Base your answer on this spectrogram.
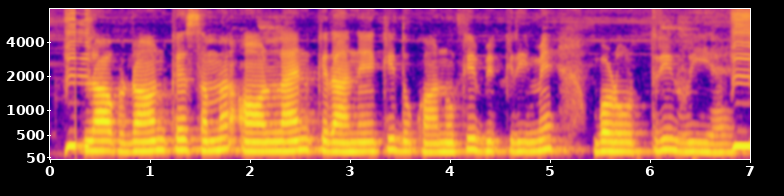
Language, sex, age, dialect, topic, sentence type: Hindi, female, 31-35, Marwari Dhudhari, agriculture, statement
